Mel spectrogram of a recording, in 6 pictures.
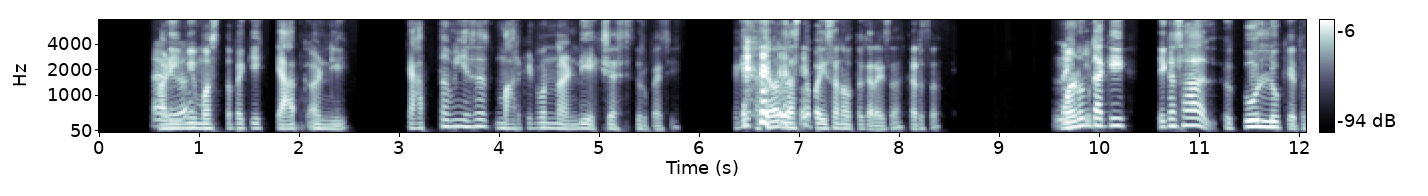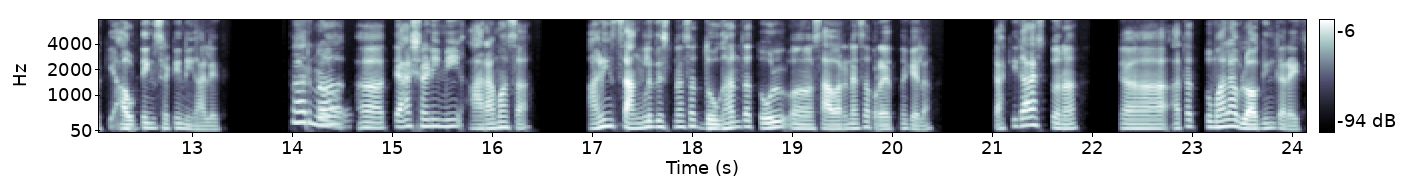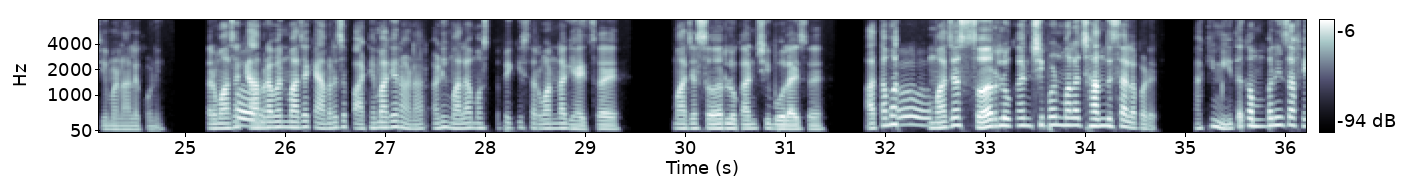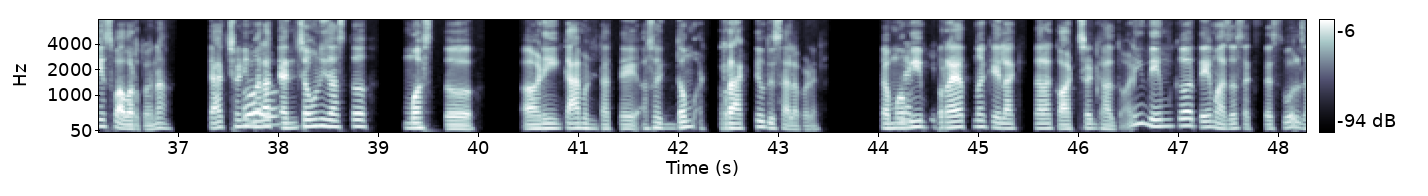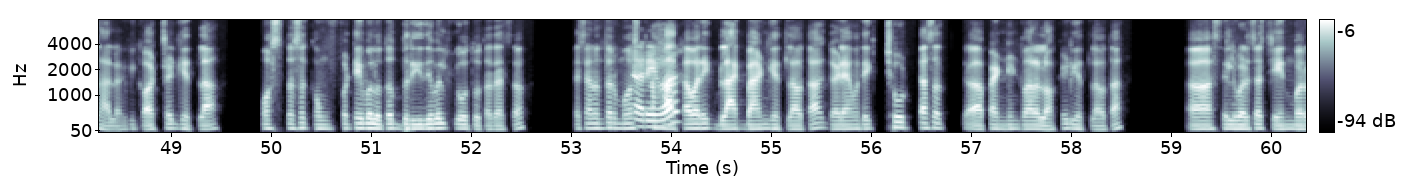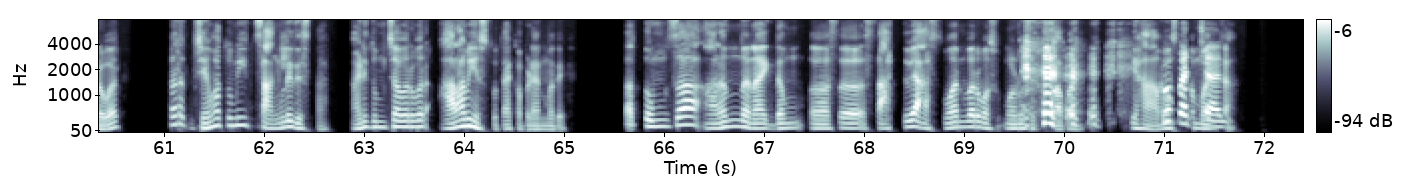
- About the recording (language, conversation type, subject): Marathi, podcast, आराम अधिक महत्त्वाचा की चांगलं दिसणं अधिक महत्त्वाचं, असं तुम्हाला काय वाटतं?
- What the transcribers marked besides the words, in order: laugh; in English: "व्लॉगिंग"; in English: "कॅमेरामन"; in English: "अट्रॅक्टिव्ह"; unintelligible speech; other background noise; in English: "को-ऑर्ड सेट"; in English: "को-ऑर्ड सेट"; in English: "कम्फर्टेबल"; in English: "ब्रीदेबल क्लॉथ"; in English: "बँड"; in English: "पेंडंटवाला लॉकेट"; in English: "सिल्व्हरच्या चेनबरोबर"; laugh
